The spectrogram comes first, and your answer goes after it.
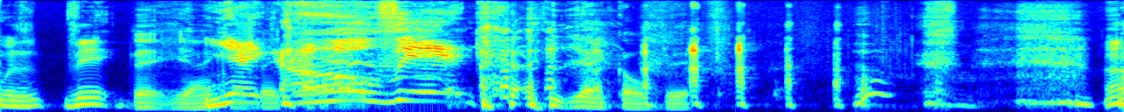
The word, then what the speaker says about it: Yankovic: how do you pronounce his last name Yankovic Yankovic yeah can you spell it I can yeah go ahead go ahead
